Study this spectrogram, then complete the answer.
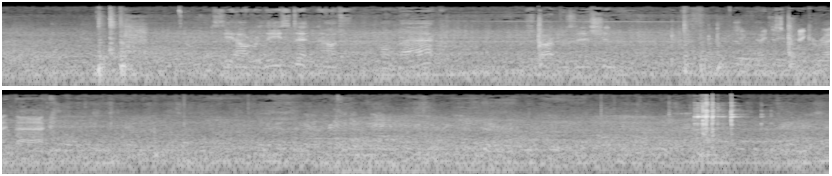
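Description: A manual pipe bender clunks and clanks as metal tubing is bent.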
